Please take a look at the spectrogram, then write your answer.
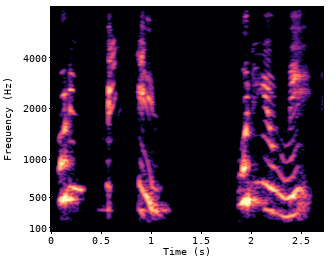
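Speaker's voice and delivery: high, soft baffled repeat; baffled lady. Retold or imitated. Lady who hit her son, baffled by his calm. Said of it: "she's thinking".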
